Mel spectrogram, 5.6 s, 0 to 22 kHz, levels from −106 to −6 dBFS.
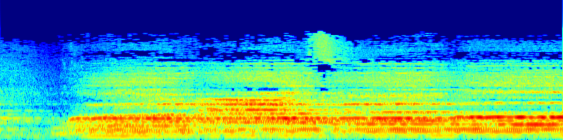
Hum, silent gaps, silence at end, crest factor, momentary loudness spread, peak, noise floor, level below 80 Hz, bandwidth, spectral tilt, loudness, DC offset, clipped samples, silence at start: none; none; 0 s; 14 dB; 7 LU; -8 dBFS; -48 dBFS; -52 dBFS; 9.6 kHz; -6.5 dB/octave; -23 LUFS; under 0.1%; under 0.1%; 0 s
